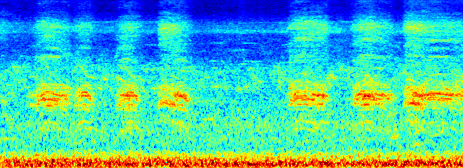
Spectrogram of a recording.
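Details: Loud crow caws in two bursts: a quick series of harsh calls, a pause of about a second, then several more caws, all above a continuous low rumble.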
